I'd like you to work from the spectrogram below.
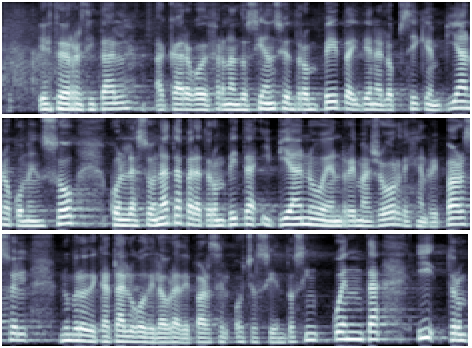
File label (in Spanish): locutora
